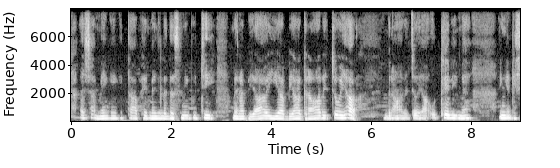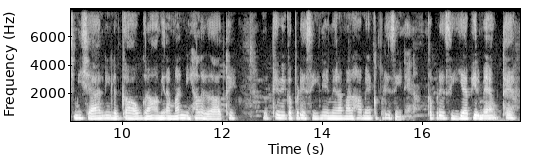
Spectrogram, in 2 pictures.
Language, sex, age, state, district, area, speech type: Dogri, female, 30-45, Jammu and Kashmir, Samba, rural, spontaneous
